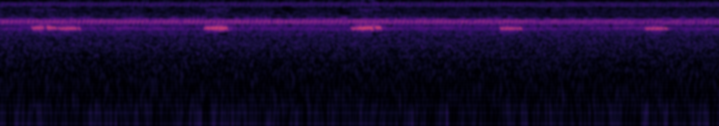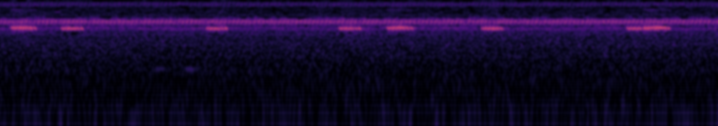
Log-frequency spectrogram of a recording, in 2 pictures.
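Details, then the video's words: Night-time cricket chorus, a constant shrill high-pitched drone with clipped chirps on top at irregular intervals, often doubled, roughly one per second, and a soft low rumble beneath. "Crickets Chirping Sounds"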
